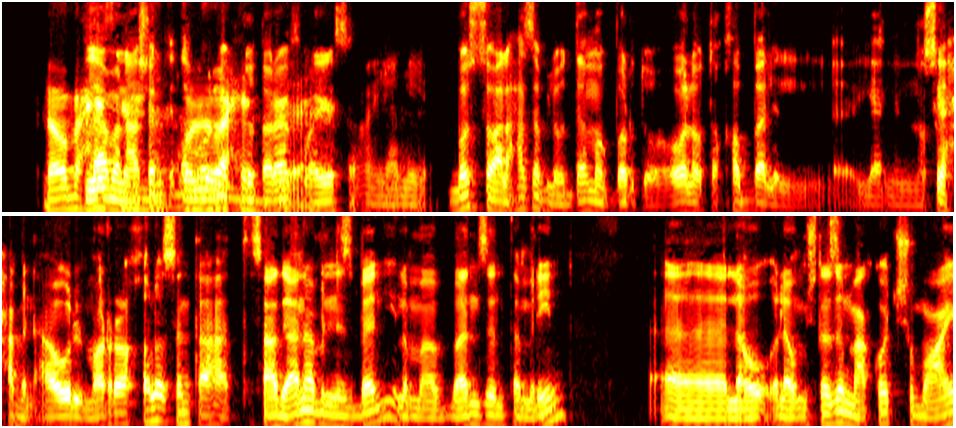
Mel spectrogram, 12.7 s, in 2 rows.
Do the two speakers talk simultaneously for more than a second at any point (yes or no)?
yes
